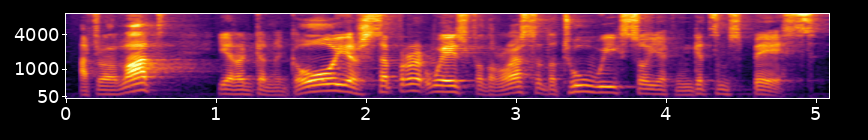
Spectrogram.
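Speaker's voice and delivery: put-on loud, firm orders to the kids; gruff mediator. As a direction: boss them into making up. Steelhorn voiced ordering the hugs.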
